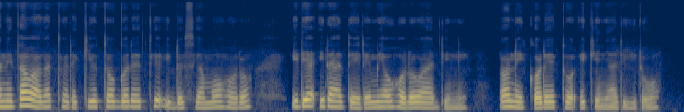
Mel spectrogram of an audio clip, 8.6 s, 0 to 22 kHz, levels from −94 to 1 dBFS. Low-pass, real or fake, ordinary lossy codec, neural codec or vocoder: 19.8 kHz; fake; none; autoencoder, 48 kHz, 128 numbers a frame, DAC-VAE, trained on Japanese speech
